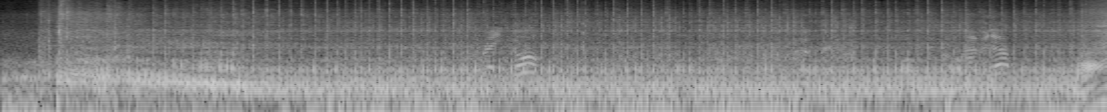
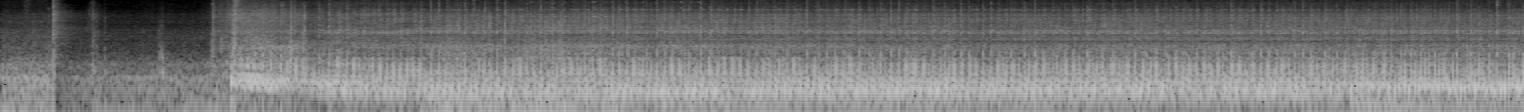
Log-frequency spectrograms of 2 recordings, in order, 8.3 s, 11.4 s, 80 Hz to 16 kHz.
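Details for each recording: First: P1PE P6220C two-stroke chainsaw, warm, chain brake on, no load, after carburettor adjustment: even idle at the correct speed, then clean climb to maximum revs with slight smoke, slightly rich on high speed as intended; runs right. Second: P1PE P6220C chainsaw with idle speed screw backed off about half a turn: fires up on a steady buzzing note, revs fine, but idle set too low so it won't hold tick-over and stalls when throttle is released.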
